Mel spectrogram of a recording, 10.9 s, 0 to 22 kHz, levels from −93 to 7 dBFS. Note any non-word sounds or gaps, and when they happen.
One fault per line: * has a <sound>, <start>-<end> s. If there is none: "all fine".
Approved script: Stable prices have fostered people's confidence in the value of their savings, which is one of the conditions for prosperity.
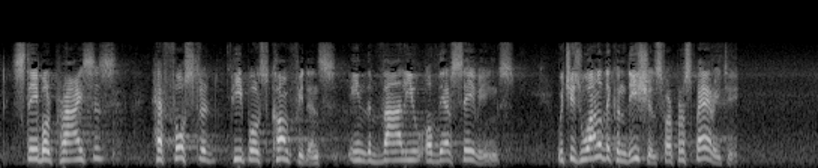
all fine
